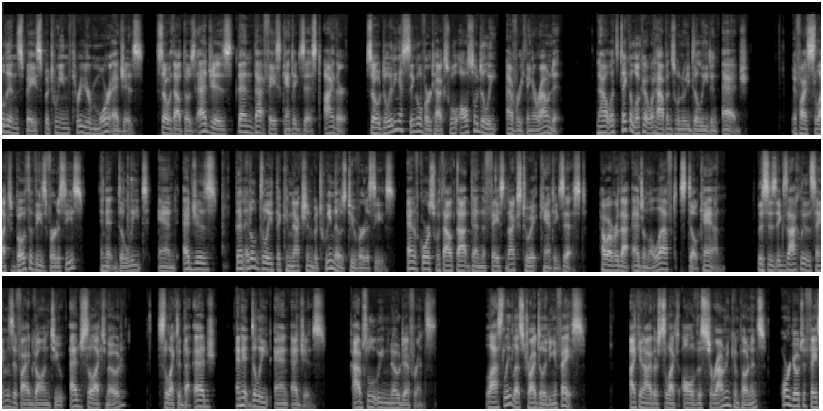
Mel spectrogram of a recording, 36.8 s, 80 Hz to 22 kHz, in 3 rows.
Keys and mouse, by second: 11.7 click, 14.0 Delete, 24.4 ctrl+z, 26.0 click, 26.9 click, 27.8 Delete, 31.6 ctrl+z, 33.1-34.5 drag, 36.6 click.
